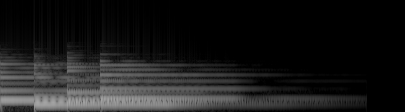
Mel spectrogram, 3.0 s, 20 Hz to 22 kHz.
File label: G Minor 7th Sharp 5th, Ukulele; Gm7#5; arpeggiated; JGuitar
